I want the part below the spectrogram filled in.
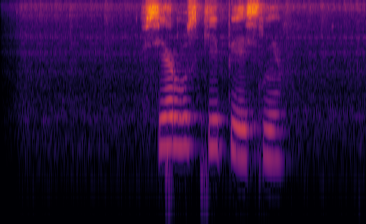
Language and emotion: Russian, neutral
